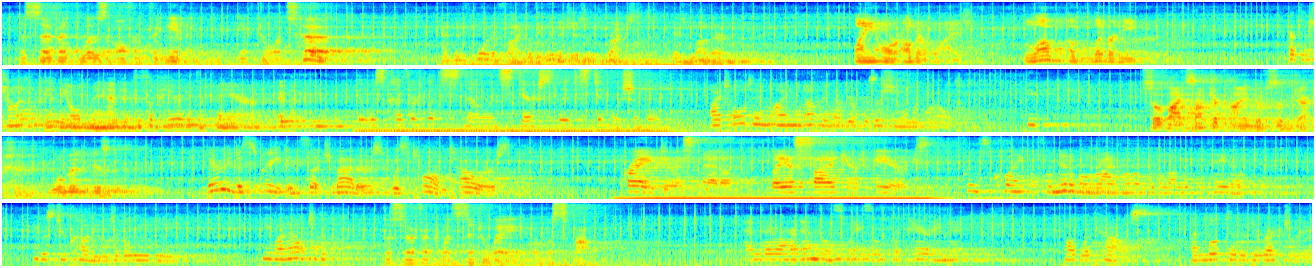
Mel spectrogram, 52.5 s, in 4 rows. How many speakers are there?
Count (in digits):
10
